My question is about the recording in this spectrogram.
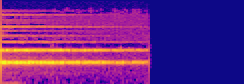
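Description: The last note of a TV channel's closing ident jingle: a single ringing, chime-like tone fading away, cut off abruptly about one and a half seconds in.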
